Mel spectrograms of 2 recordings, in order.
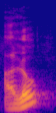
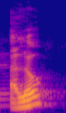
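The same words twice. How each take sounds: First: Suspicious low French "Hello?" on the phone; paranoid French hello. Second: Mock French phone answer, laughing; paranoid French hello. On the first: Retold or imitated. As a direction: answer like a wary Frenchman. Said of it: "sound paranoid whenever they answer". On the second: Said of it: "sound paranoid".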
